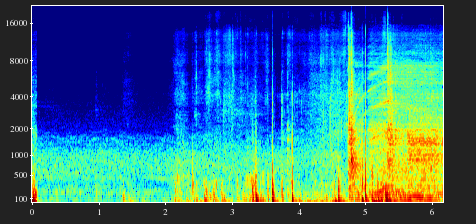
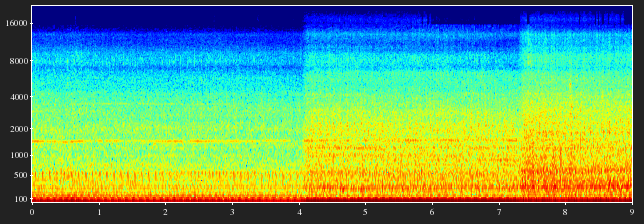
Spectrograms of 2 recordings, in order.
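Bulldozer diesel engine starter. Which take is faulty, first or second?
first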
